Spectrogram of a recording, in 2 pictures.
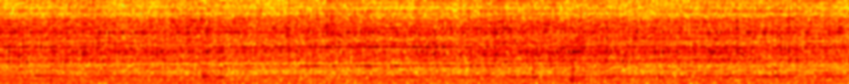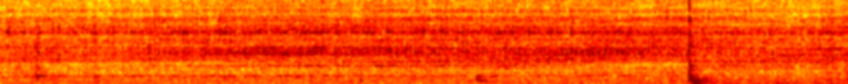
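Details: Slab leak under a house floor: faint, constant high hiss of pressurized water with a few soft ticks and slight knocking in a quiet room. Water is seeping up from beneath the slab, apparently near the last two hot lines toward the kitchen.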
